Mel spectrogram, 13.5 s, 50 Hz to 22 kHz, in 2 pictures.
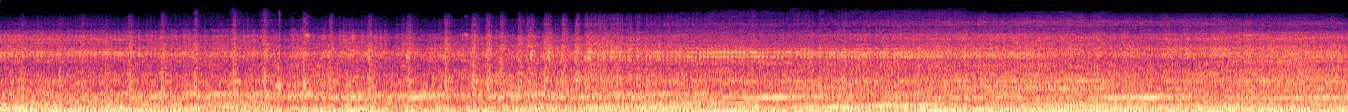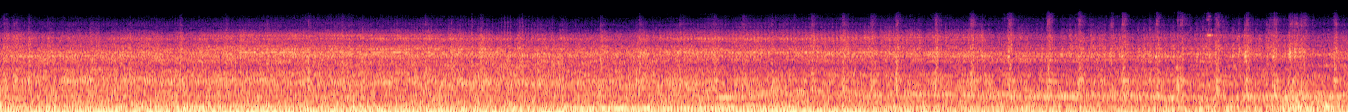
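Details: Mostly original Spanish Lambretta Jet 200 (Serveta) two-stroke on test ride after carb slide cutaway changed from 1.2 to 2.2; ringing note climbs and falls cleanly through revs with no stutter or bogging; mid-range flat spot cleared, runs silky smooth.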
